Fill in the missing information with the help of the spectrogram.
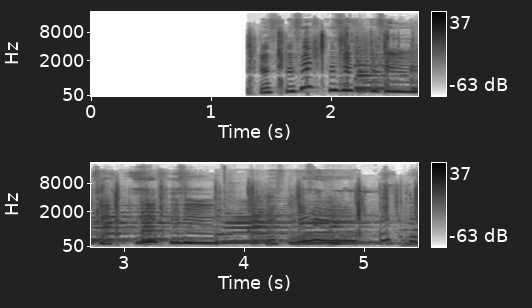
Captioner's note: humming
